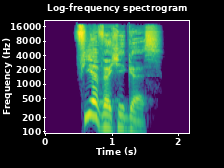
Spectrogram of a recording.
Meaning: strong/mixed nominative/accusative neuter singular of vierwöchig
- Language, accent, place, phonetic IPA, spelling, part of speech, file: German, Germany, Berlin, [ˈfiːɐ̯ˌvœçɪɡəs], vierwöchiges, adjective, De-vierwöchiges.ogg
